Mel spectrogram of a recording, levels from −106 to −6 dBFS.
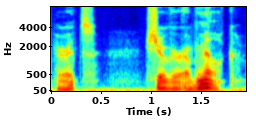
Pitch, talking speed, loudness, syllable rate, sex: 85 Hz, 125 wpm, -19 LUFS, 4.4 syllables/s, male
